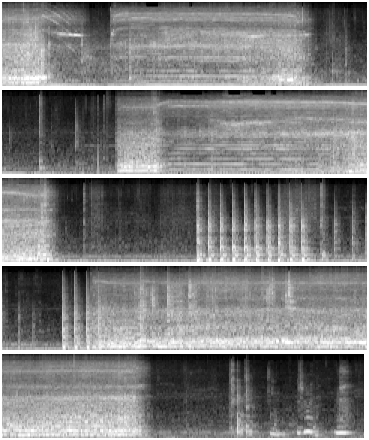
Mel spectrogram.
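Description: A blender churns keşkek, the Turkish wheat and meat dish, in a home kitchen, running in several loud whirring bursts that start and stop with short pauses between them, with voices talking during the breaks.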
